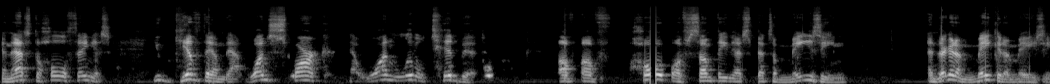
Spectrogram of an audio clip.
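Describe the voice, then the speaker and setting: This man's high-pitched voice has very wide pitch swings and big swings in loudness. He keeps a moderate pace with a bright, sharp tone. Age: 60s. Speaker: community youth advocate. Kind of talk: radio interview.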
